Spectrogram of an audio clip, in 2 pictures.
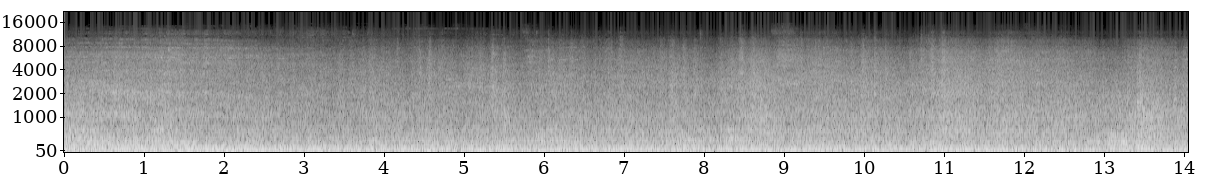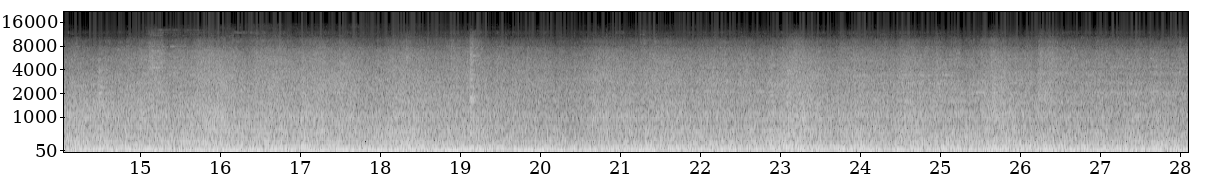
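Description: A Norfolk Southern autorack freight train's cars rolling slowly past: a steady rumble of steel wheels on rail, with scattered clicks and knocks from the wheels.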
